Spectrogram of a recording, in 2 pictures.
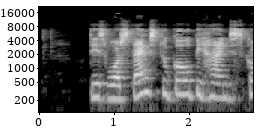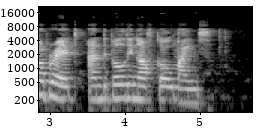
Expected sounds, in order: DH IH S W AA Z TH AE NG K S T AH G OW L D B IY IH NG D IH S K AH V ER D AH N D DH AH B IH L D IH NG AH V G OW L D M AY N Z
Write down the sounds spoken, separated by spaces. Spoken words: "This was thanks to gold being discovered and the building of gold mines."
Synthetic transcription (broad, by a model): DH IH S W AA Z TH AE NG K S T AH G OW L B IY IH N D S K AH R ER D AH N DH AH B IH L D IH NG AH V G OW L M AY N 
